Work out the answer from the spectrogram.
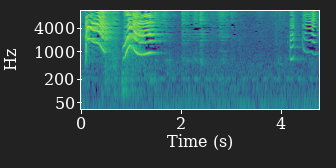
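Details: Pet parrot that speaks like a person gives two long, loud, grating syllables that fall in pitch, a quiet gap, then two short, higher, sharper notes.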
